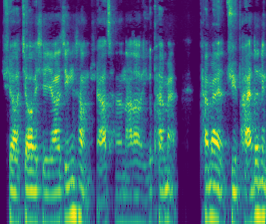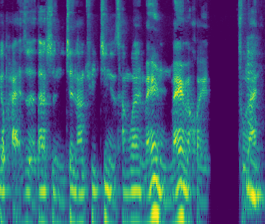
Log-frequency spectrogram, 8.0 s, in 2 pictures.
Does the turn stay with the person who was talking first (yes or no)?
no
